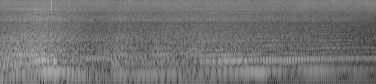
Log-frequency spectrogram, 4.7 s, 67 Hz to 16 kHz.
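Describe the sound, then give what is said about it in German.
Car engine pulling away on a Paris street: a steady low rumble with a faint whir that holds at an even level for several seconds and eases off slightly toward the end, with no voices. “Fahren Sie Rue de Rivoli 22. Oui, Monsieur.”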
